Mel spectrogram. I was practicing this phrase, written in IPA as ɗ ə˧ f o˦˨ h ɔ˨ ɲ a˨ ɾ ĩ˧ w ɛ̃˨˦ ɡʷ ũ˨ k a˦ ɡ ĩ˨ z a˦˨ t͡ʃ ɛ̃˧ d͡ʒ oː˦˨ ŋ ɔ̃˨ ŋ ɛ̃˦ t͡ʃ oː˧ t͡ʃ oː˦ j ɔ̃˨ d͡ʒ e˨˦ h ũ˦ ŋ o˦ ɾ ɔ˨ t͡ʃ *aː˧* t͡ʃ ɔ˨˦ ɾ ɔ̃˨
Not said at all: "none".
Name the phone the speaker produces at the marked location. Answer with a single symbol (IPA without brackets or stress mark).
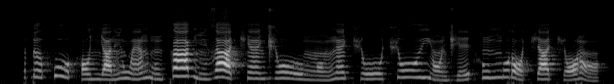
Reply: a˧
